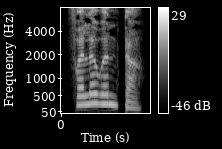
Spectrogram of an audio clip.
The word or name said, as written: ಫಲವಂತ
